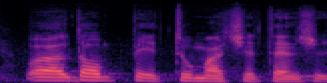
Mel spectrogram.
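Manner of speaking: ordinary talk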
